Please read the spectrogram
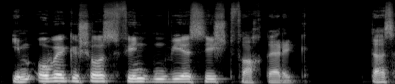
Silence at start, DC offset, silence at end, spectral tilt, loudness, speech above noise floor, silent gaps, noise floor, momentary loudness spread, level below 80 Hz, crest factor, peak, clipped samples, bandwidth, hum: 0.15 s; under 0.1%; 0 s; -5.5 dB/octave; -17 LUFS; 63 dB; none; -79 dBFS; 12 LU; -56 dBFS; 16 dB; -2 dBFS; under 0.1%; 19.5 kHz; none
